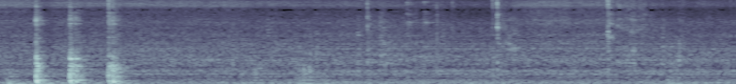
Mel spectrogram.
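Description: Metal spoon knocking sharply against a large metal cooking pot three times in quick succession, then stirring rice and browned chicken in the pot, with a few lighter clinks of the spoon on the pot's side.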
